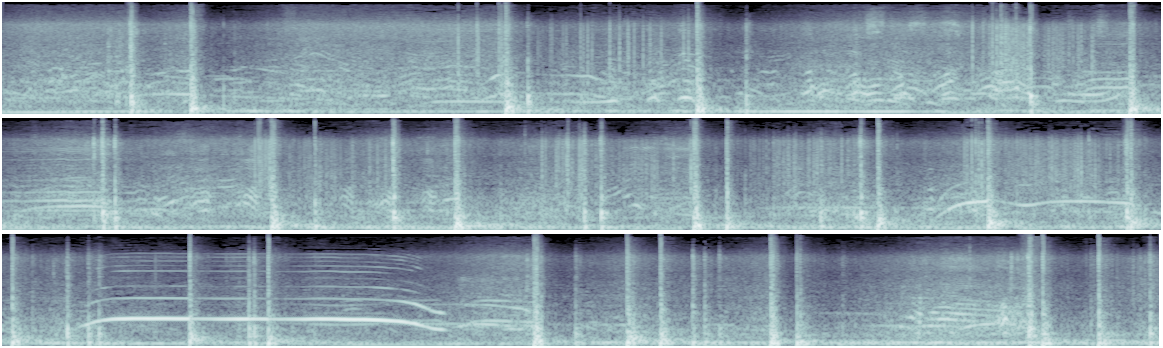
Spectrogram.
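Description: Aerial firework shells burst with sharp booms.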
